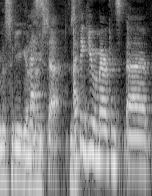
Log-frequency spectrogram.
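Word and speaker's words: Leicester: sorry what's the name of the city again looser I think you Americans mispronounce it by calling it a lie sister okay gotcha gotcha so yeah I'm here to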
